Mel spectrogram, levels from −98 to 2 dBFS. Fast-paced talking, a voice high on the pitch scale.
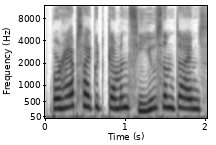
Yes: fast, 235 wpm; very high, 305 Hz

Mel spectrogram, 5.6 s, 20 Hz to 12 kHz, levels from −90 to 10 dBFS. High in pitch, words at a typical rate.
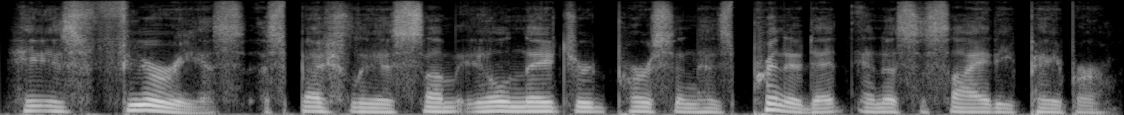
No: low, 120 Hz; average, 170 wpm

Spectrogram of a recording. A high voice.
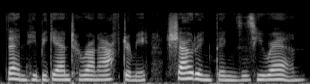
Yes: high, 215 Hz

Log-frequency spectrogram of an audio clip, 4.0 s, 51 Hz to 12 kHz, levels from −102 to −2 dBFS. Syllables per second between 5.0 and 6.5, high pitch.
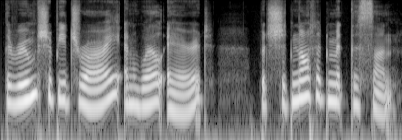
No: 4.7 syllables/s; high, 210 Hz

